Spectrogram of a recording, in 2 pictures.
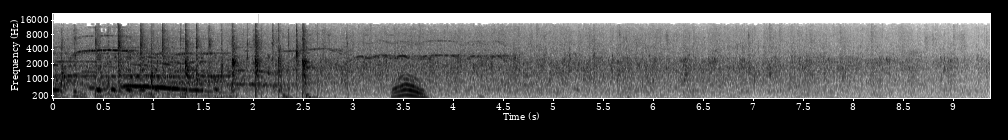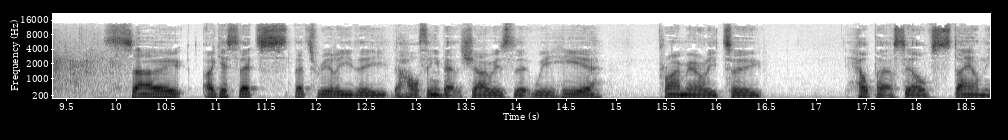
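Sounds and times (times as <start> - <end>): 
audience whoops: 0.0 - 4.7
studio audience applauding: 0.0 - 10.1
speech: 10.2 - 16.6, 17.4 - 18.7.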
